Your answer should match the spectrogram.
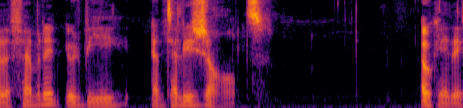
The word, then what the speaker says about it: intelligente: So we add an E at the end to create the feminine form, and that makes the T at the end pronounced. So one more time, it's intelligent and intelligente.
